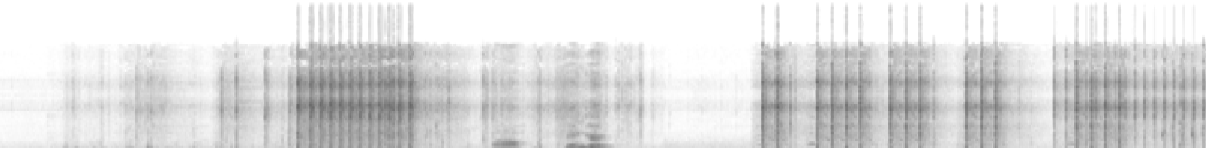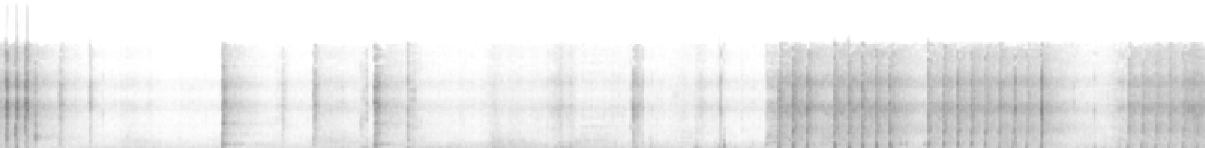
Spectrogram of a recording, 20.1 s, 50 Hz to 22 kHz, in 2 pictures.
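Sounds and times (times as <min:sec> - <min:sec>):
airsoft guns firing: 0:02.0 - 0:03.8, 0:06.3 - 0:10.6, 0:16.4 - 0:20.0.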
